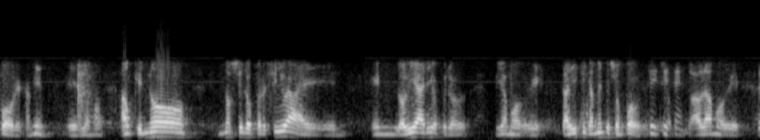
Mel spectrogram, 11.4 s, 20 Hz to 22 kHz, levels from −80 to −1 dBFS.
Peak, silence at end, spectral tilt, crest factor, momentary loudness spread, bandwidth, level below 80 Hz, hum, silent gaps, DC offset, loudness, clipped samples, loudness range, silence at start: -4 dBFS; 0 s; -7.5 dB/octave; 16 dB; 16 LU; 5.2 kHz; -74 dBFS; none; none; under 0.1%; -20 LUFS; under 0.1%; 4 LU; 0 s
